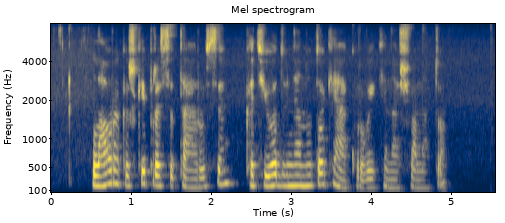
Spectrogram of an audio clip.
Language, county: Lithuanian, Vilnius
